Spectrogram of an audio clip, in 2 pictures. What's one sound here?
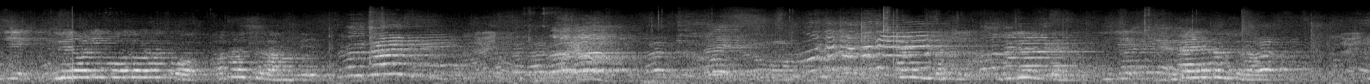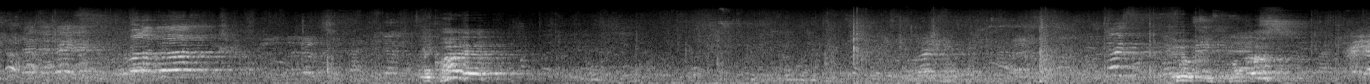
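A man calls out loudly in a drawn-out, sing-song voice in a large echoing hall.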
